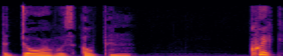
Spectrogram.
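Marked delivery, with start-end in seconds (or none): 2.5-2.8 high, sharp and urgent. Acted. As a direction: hurry him through. Girl urges through iron door.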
